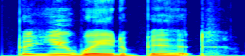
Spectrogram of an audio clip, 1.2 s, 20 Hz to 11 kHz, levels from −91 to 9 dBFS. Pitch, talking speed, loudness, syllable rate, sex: 220 Hz, 245 wpm, -15 LUFS, 5.0 syllables/s, female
